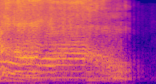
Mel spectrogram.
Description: mob / endermen / death / hit.ogg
